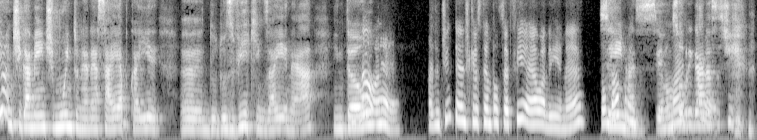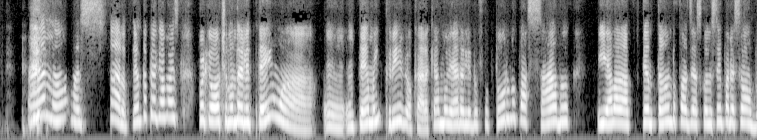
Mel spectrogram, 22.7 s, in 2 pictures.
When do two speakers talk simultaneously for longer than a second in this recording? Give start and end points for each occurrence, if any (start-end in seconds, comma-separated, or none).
9.0-10.8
